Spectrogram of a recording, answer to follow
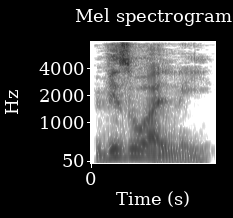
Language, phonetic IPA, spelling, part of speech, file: Russian, [vʲɪzʊˈalʲnɨj], визуальный, adjective, Ru-визуальный.ogg
- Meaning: visual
